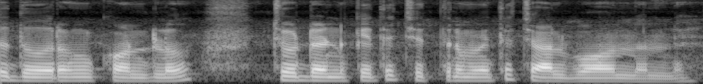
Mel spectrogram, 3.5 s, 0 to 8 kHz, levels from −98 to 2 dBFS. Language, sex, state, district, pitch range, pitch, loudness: Telugu, male, Andhra Pradesh, Sri Satya Sai, 115-130 Hz, 125 Hz, -17 LUFS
